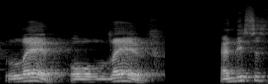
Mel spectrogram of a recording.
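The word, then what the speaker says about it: לב: next word that starts with the Llama is pronounced live or live and this is the word for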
